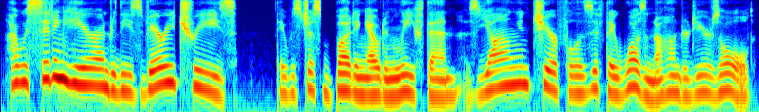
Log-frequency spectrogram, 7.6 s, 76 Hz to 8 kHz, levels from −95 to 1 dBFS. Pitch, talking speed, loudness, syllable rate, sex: 190 Hz, 215 wpm, -17 LUFS, 5.2 syllables/s, female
